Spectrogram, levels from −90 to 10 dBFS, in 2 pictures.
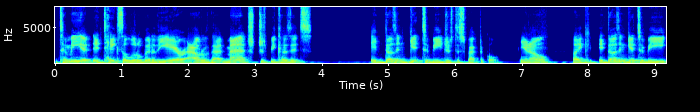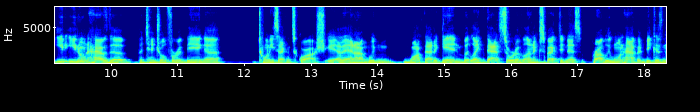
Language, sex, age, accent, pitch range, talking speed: English, male, 20-39, American, 100-120 Hz, 210 wpm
